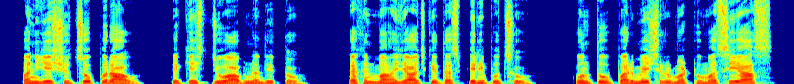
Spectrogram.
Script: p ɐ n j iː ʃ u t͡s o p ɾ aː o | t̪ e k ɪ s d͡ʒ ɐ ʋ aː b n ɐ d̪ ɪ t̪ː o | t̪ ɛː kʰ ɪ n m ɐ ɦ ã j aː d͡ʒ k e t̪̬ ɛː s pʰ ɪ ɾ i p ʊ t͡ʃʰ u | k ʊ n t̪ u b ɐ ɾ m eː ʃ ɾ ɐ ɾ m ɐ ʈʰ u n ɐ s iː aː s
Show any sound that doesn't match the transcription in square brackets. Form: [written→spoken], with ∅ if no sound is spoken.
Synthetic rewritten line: p ɐ n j iː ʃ u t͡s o p ɾ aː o | t̪ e k ɪ s d͡ʒ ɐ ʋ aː b n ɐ d̪ ɪ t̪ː o | t̪ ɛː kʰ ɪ n m ɐ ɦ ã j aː d͡ʒ k e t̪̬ ɛː s pʰ ɪ ɾ i p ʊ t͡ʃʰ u | k ʊ n t̪ u [b→p] ɐ ɾ m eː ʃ ɾ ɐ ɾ m ɐ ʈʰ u [n→m] ɐ s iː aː s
